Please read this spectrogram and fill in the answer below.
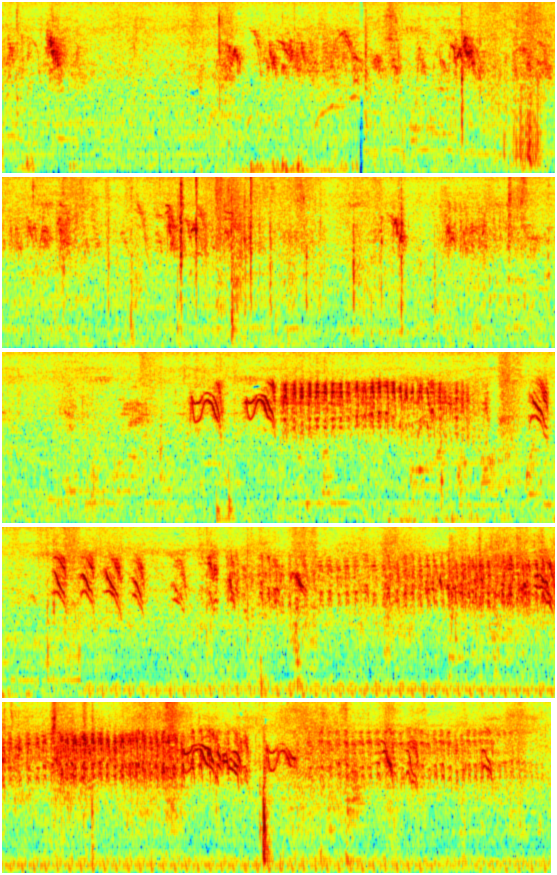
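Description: Birds chirping and chickens clucking throughout, with occasional sharp knocks of wooden poles being handled. A steady low buzz joins about two-thirds of the way through.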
